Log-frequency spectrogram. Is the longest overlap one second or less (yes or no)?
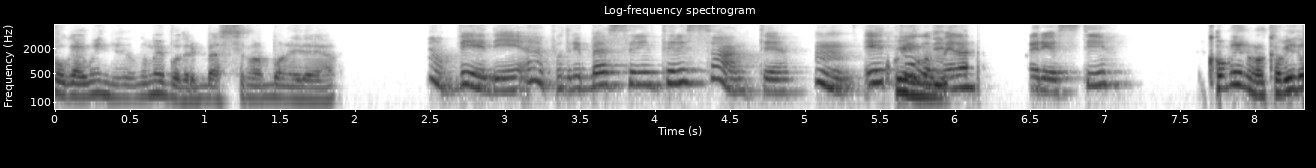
yes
